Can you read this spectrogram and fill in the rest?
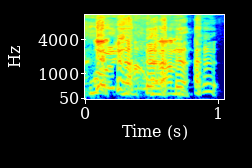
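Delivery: high, laughing mock indignation; laughing, hammed-up disbelief; laughing outrage. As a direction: giggle through fake outrage.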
